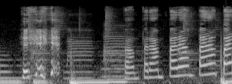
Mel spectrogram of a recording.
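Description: Cheerful cartoon background music with a steady bass line, over short, high-pitched wordless cartoon vocal sounds that slide in pitch. A brief noisy sound effect comes early on.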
